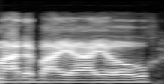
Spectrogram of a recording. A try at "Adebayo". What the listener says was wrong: you had to stay adding extra syllables.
